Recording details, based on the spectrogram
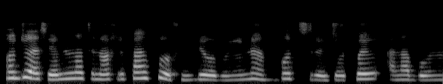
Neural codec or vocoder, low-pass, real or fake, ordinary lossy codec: codec, 24 kHz, 0.9 kbps, WavTokenizer, large speech release; 7.2 kHz; fake; Opus, 16 kbps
